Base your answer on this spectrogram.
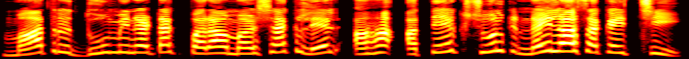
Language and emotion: Maithili, angry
